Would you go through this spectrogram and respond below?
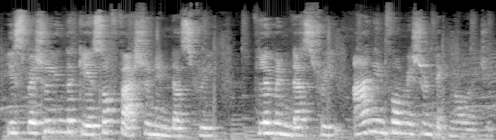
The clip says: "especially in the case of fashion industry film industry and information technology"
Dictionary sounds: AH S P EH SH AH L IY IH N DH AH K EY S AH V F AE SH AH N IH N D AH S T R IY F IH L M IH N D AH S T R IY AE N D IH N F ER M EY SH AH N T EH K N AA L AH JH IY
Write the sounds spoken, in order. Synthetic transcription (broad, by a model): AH S P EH SH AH L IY IH N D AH K EY S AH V F AE SH AH N IH N D AH S T R IY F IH M IH N D AH S T R IY AE N D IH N F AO M EY SH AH N T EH K N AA L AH JH IY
